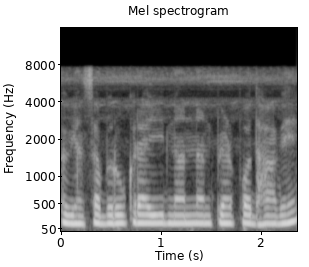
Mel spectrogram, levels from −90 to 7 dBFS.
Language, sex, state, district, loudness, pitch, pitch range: Chhattisgarhi, male, Chhattisgarh, Rajnandgaon, -13 LUFS, 150 Hz, 145-150 Hz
